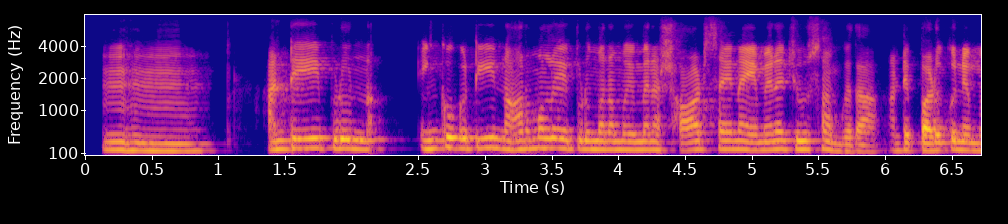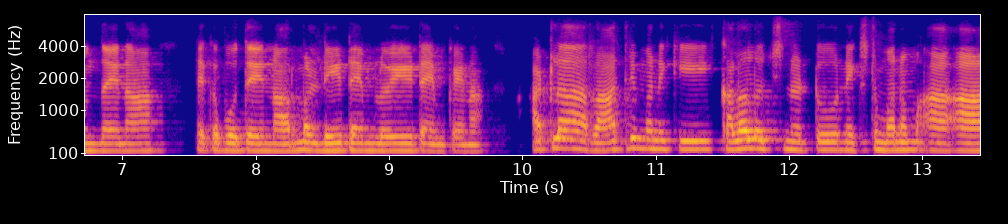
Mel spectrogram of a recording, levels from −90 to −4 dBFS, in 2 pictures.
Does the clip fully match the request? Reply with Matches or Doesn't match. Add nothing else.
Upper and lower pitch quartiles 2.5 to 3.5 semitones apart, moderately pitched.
Matches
